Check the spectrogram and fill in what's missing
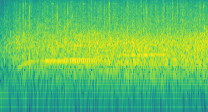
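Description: Brief burst of audience applause at a SACNAS science conference, many hands clapping together at once, dense and sustained for a moment.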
